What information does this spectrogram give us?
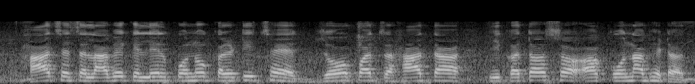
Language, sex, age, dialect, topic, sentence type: Maithili, male, 36-40, Southern/Standard, agriculture, question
